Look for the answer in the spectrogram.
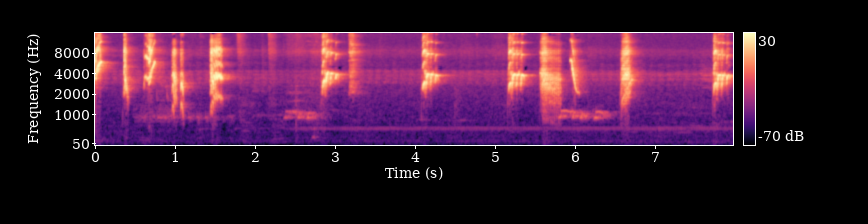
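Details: Caged long-tailed shrike uncovered and singing as a lure to get lazy or moulting shrikes to sing: sharp, scratchy high notes in quick clusters with pauses, plus a couple of short low buzzy tones.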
